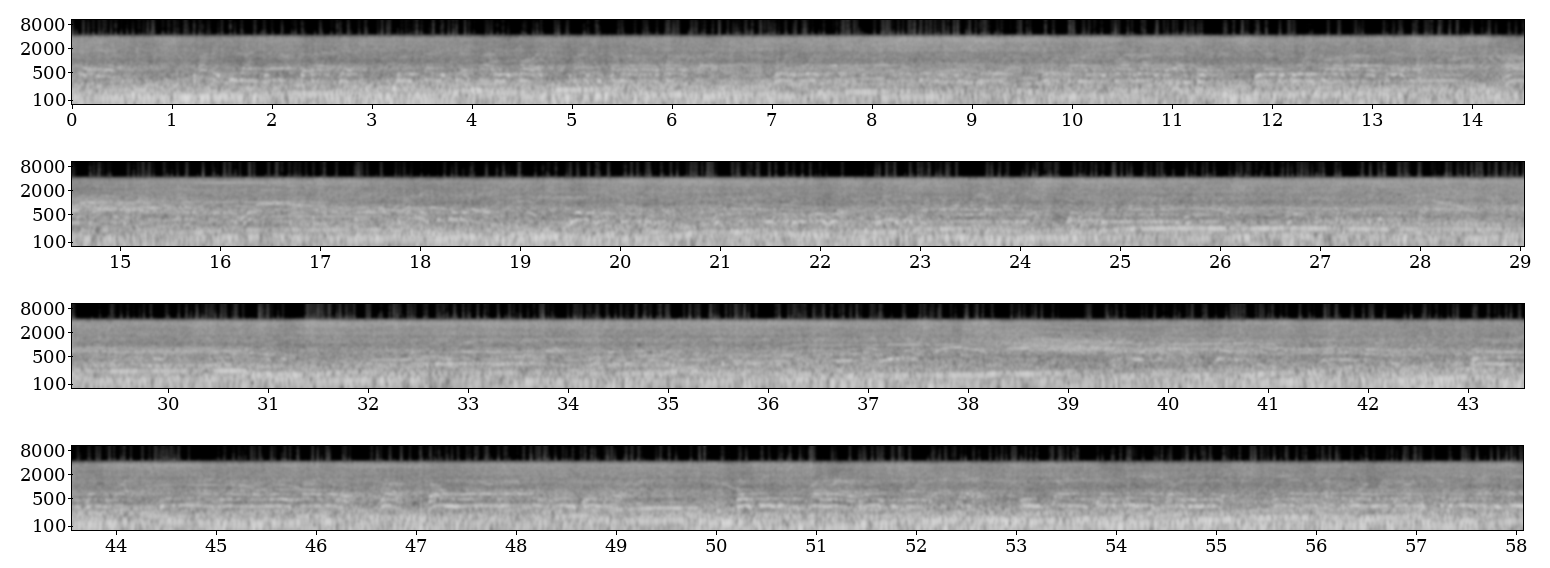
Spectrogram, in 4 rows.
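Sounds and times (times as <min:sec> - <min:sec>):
announcer over loudspeakers: 0:00.0 - 0:58.0
car engines running: 0:00.0 - 0:58.0.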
